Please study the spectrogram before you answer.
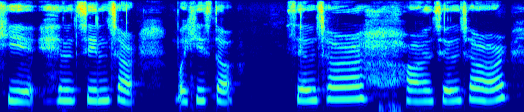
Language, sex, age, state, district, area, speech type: Assamese, female, 18-30, Assam, Charaideo, urban, spontaneous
